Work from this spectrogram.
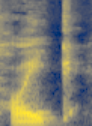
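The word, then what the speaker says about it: Hawick: Um, you've got New Castleton and a place called Ho. Um, spelled Hick, but uh it's pronounced Ho.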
